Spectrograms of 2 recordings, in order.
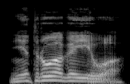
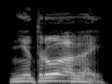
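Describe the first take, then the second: First: Slow shouted warning. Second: Loud shouted warning. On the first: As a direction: yell it slowly as a warning. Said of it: "заорал за спиной дед". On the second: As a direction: yell it as a warning. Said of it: "орал за спиной дед". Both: Acted.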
